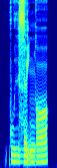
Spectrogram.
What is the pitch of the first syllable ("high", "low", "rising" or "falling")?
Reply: low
